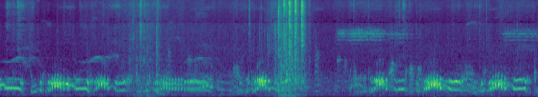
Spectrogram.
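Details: Pigeons cooing in low, rolling, throaty phrases that overlap one another, broken by a sharp burst of broadband noise near the middle and a faint steady high tone later on.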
